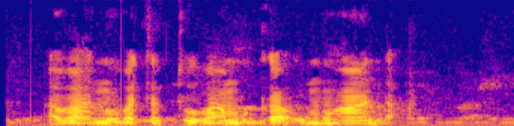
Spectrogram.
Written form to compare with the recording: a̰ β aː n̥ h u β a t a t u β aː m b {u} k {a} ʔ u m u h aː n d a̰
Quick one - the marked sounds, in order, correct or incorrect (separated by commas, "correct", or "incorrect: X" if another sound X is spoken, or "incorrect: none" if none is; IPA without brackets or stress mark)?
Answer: correct, correct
